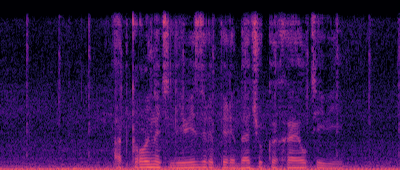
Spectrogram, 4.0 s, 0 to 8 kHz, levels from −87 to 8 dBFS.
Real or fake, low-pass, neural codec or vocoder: real; 7.2 kHz; none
